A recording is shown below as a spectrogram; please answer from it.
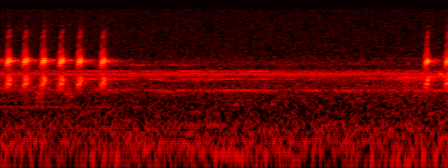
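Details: Tree frog at a pond in North-East Italy on a mid-April night, giving six quick, evenly spaced croaks, then a pause and two more, with mole crickets trilling steadily behind.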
